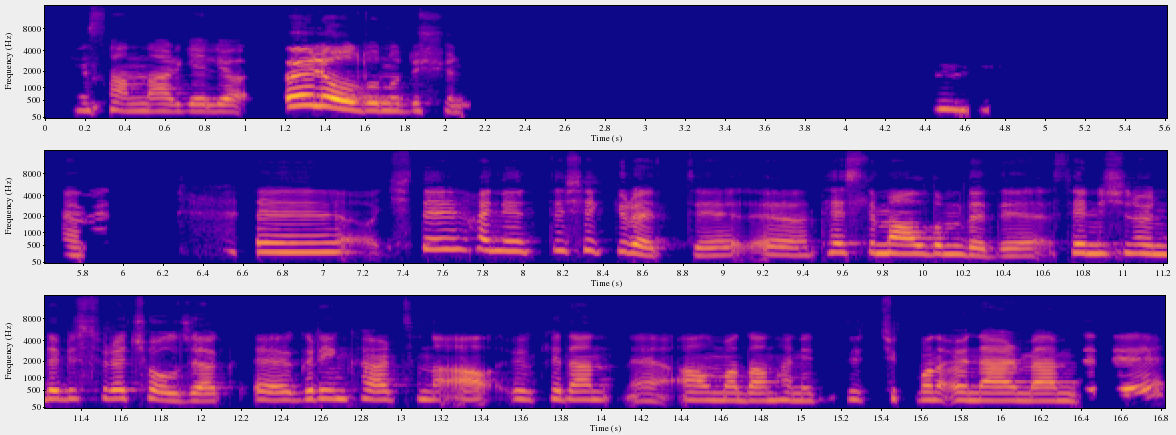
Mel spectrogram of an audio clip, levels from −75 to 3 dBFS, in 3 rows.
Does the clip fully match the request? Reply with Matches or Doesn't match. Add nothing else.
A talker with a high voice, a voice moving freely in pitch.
Doesn't match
